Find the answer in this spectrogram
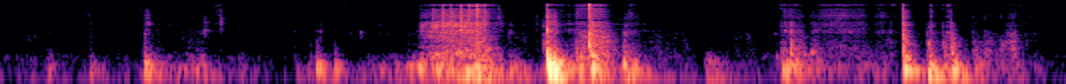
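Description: Acrylic quilting ruler and fabric strip sets handled on a cutting mat: sliding and rustling in two stretches, with a sharp knock about five and a half seconds in and a few lighter clicks.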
